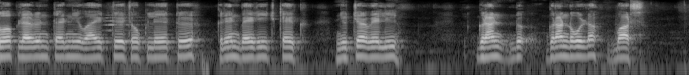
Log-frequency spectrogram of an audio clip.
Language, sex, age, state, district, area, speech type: Sindhi, male, 60+, Gujarat, Kutch, urban, spontaneous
